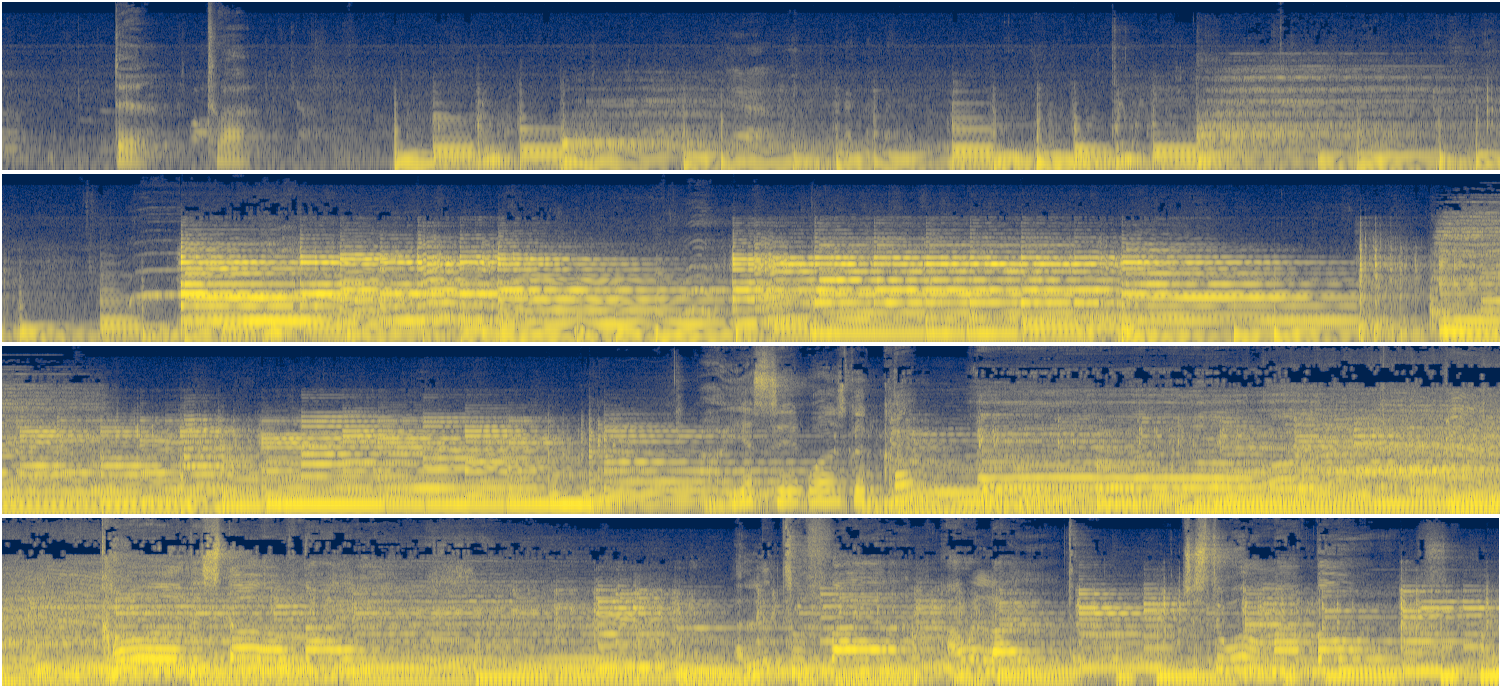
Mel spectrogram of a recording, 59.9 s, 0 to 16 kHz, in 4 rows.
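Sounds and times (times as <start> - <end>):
bass guitar: 3.9 - 59.9
electric guitar: 4.0 - 59.9
live band playing: 11.9 - 15.2, 29.3 - 35.3, 39.6 - 54.4.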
